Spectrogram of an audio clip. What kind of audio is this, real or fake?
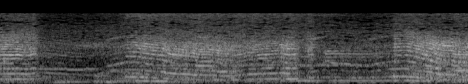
fake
